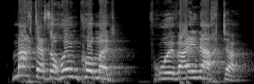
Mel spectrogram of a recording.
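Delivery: loud, high innkeeper sending them off; curt dismissal. Acted. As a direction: slam the door with words. (Wirt wirft sie grob hinaus, laut)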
